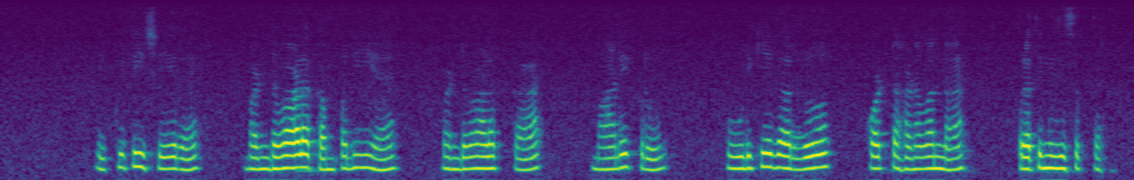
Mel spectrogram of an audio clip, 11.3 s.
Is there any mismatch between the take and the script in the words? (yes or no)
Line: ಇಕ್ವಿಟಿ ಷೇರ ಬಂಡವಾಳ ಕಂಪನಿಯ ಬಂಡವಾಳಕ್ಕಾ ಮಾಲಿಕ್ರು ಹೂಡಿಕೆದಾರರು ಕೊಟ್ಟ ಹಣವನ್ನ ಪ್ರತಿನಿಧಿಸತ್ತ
no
